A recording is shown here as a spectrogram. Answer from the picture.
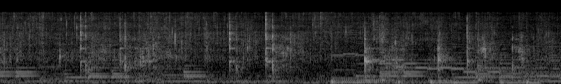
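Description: Wooden spatula stirring chicken pieces and sliced onions frying in oil in an earthenware clay pot. Irregular sharp knocks and scrapes of the spatula against the pot sound over a steady sizzle.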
